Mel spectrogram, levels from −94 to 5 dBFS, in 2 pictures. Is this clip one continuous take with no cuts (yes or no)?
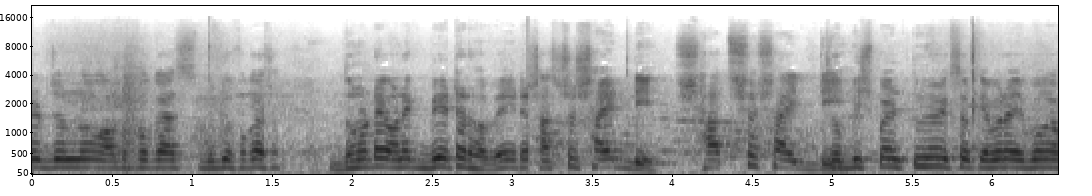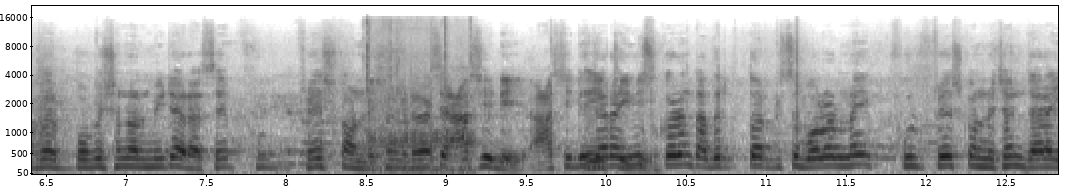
no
